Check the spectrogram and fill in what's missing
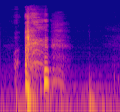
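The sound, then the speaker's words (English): A single sharp sneeze: a sudden breathy burst followed by a brief voiced tail, then quiet with only faint background noise. “Bless you.”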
